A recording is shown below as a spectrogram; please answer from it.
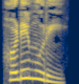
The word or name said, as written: ಹಠಮಾರಿ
